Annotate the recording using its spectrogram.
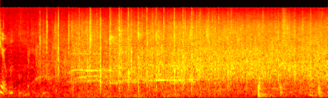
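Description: Audience applauding, swelling over the first two seconds and then holding steady.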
